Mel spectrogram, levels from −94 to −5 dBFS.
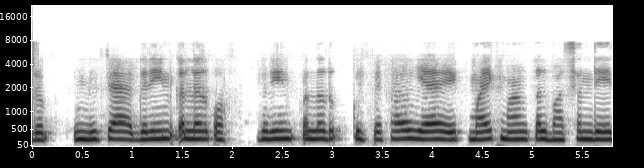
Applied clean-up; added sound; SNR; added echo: neural mask model DeepFilterNet 3.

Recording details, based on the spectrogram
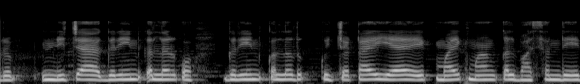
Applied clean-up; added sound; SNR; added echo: none; none; none; none.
